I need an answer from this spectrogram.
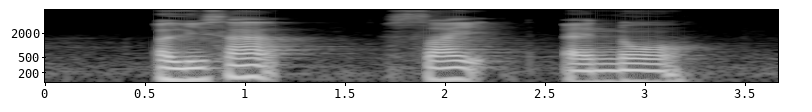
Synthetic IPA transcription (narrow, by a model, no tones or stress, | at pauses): ʔəlisa | sajt̚ | ʔɛno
